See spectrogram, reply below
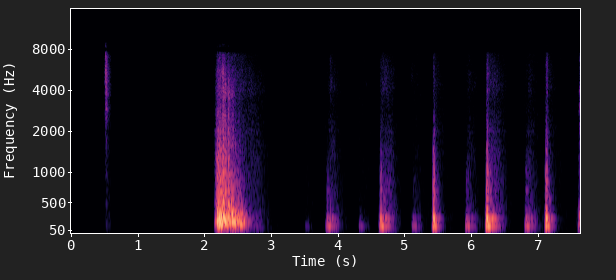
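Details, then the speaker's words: Simulated heartbeat at about 75 beats per minute with paired thuds, played from the aortic region of a SAM 3G auscultation manikin through a speaker, demonstrating mitral valve prolapse. "now hopefully hear mitral valve prolapse prolapse in the aortic region and you can see the rhythm associated with it"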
